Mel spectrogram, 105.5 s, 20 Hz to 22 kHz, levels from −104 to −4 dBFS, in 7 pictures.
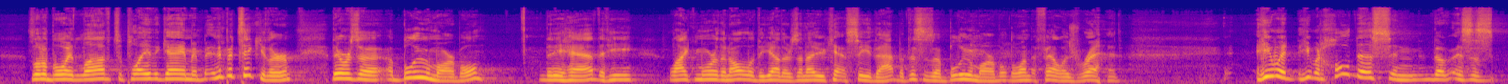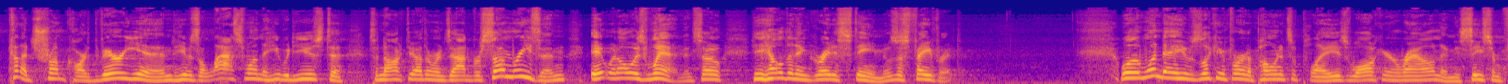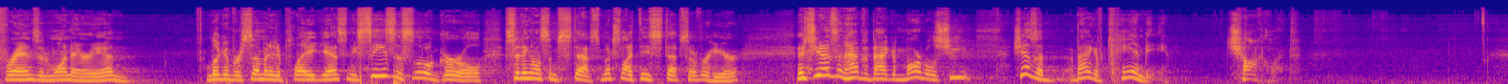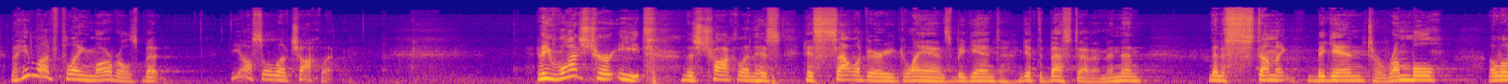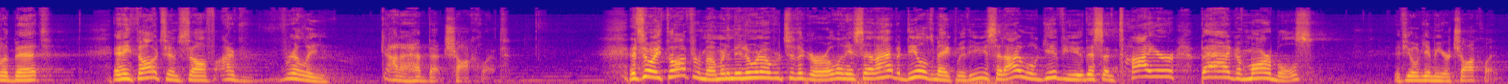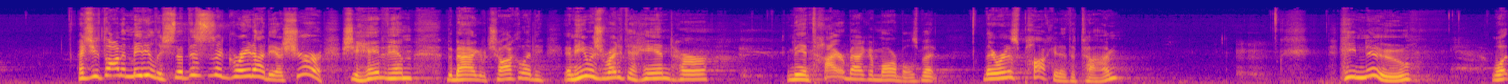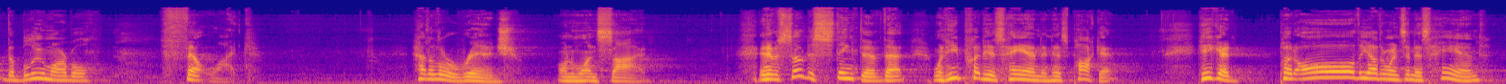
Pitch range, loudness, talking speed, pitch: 155-215 Hz, -26 LUFS, 190 wpm, 180 Hz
